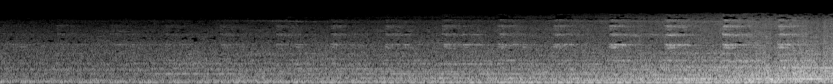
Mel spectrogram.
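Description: Caltrain EMD F40PH diesel locomotive approaching and passing close by, its engine and wheels growing louder as it nears. Its bell starts ringing a few seconds in, about twice a second. The bilevel gallery cars roll past near the end.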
